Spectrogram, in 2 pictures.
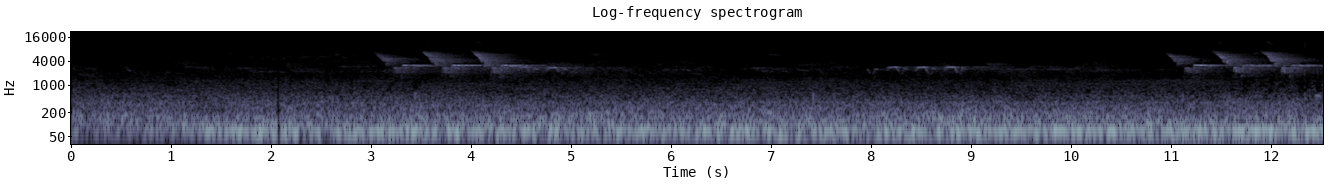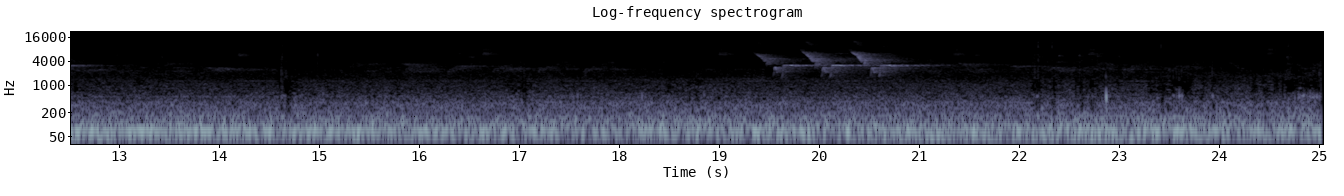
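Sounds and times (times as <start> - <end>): steady low rumble: 0.0 - 25.0
songbird calling: 1.3 - 14.7, 19.0 - 25.0.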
